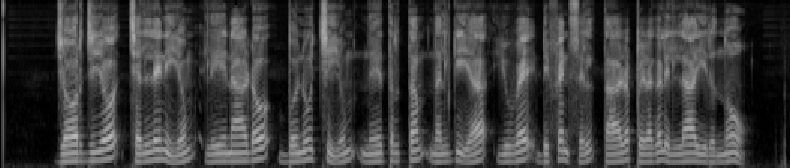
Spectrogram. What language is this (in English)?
Malayalam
